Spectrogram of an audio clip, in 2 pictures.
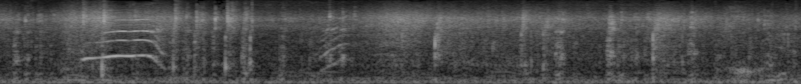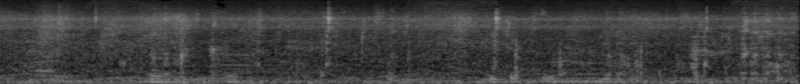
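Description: Macaque giving one short high squeal about half a second in, rising and then falling in pitch, followed by scattered small clicks and drips of water.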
